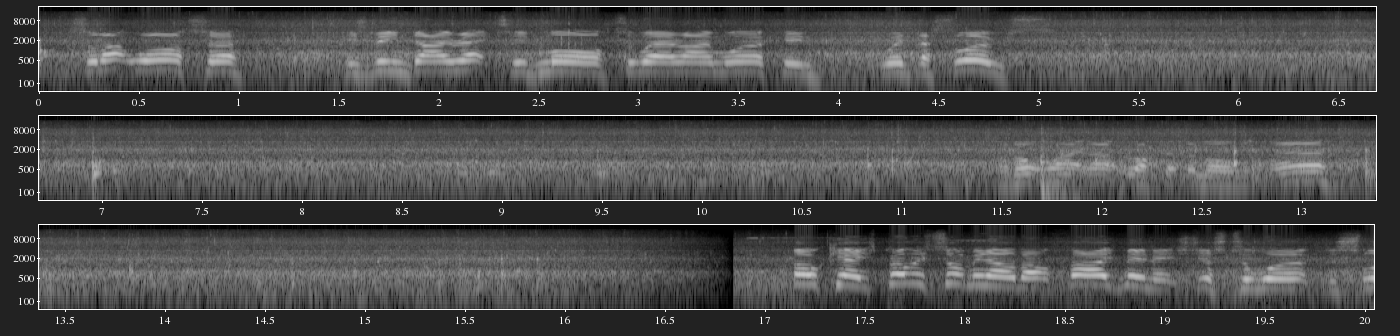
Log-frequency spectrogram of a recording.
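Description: A stream rushes and splashes over rocks close by.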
